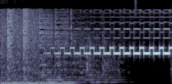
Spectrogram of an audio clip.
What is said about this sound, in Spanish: Al momento que estaba alcanzando la siesta, me suena el teléfono, un número desconocido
